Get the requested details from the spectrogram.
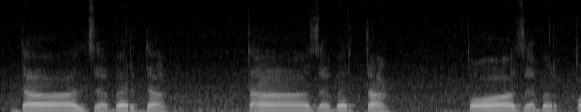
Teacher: تینوں کی آواز میں ان کی اور یہ آواز ایک جیسی ہے، اور دال ان سے تھوڑا مختلف ہے، لیکن ایک ہی جگہ سے ادا ہوتے ہیں، جو دانتوں کے جو جڑ ہے وہاں سے ادا ہوتے ہیں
